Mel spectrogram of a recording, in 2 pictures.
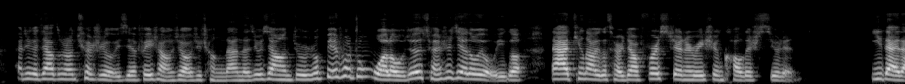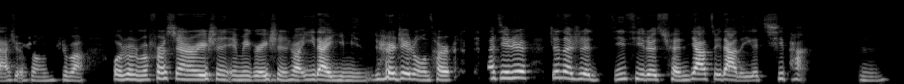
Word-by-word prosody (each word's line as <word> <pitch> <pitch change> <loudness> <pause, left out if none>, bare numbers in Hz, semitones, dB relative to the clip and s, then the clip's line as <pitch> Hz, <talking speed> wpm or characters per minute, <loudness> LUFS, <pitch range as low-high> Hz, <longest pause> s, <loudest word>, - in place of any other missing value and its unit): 它 255 - -9
这 255 - -4
个 245 - +1
家 250 0 +2
族 245 - -7
上 235 0 -2
确 245 +2 -4
实 225 - -7
有 200 -3 0
一 - - -6
些 205 +1 -2
非 225 +1 0
常 195 -5 -3
需 210 - -5
要 190 -1 +2
去 205 - -6
承 200 -3 -10
担 190 +1 -2
的， 190 0 -2
就 230 +3 -2
像 225 -3 +2
就 225 +1 -2
是 220 - -1
说 260 - 0
别 335 +5 -3
说 380 +1 0
中 360 0 -4
国 235 -7 +5
了， 210 - +6
我 200 - 0
觉 260 - 0
得 290 +1 +5
全 255 -4 -4
世 300 - -4
界 285 -2 +1
都 245 -1 +3
有 210 - +1
一 180 - -3
个。 195 0 +1 0.2
大 245 - +1
家 245 0 +9
听 255 +1 -5
到 235 -2 +2
一 - - +1
个 215 - 0
词 215 0 -9
儿 200 - +2
叫 210 -1 +3
first 250 +3 -1
generation 210 -1 -1
college 195 -1 -3
student， 200 0 -6 0.7
一 255 +1 -5
代 225 -5 +7
大 195 - +1
学 200 0 -9
生， 185 0 -10
是 200 +1 -10
吧？ 180 -2 -3 0.3
或 225 - 0
者 - - -1
说 235 - +3
什 220 - -2
么 215 - 0
first 270 +4 0
generation 220 -2 +2
immigration 205 +1 -1
是 - - -8
吧？ 195 -2 +3
一 215 +4 -4
代 215 -3 +7
移 190 0 -3
民， 185 +2 -10
就 235 - -4
是 270 0 +6
这 260 -1 +4
种 205 -5 -1
词 205 - -3
儿。 200 -1 +4 0.3
他 275 - 0
其 290 0 +2
实 305 0 +5 0.2
真 310 - -3
的 290 -3 +3
是 240 -4 0
集 240 +4 -5
齐 260 -2 -5
着 230 -1 +2
全 205 -2 -3
家 245 -2 +5
最 240 -1 -5
大 215 -3 +4
的 180 - -8
一 180 - -8
个 195 +1 -7
期 195 +7 -10
盼， - - -9 0.5
嗯。 195 +2 -16
220 Hz, 485 characters per minute, -19 LUFS, 200-250 Hz, 0.7 s, 家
